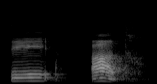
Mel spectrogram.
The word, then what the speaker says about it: théâtre: La lettre H, c'est une lettre muette qui ne se prononce pas. Voilà. Par exemple, homme, habit, qui ne fait pas le moine. Théâtre.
